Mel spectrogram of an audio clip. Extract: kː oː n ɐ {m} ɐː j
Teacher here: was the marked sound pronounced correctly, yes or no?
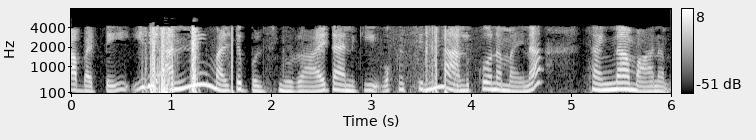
yes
